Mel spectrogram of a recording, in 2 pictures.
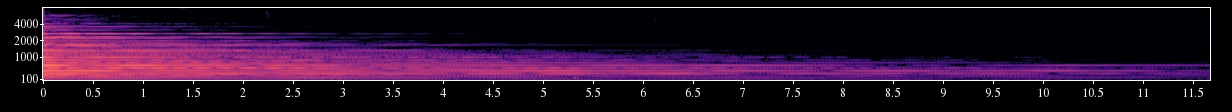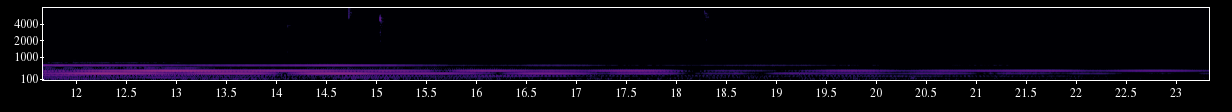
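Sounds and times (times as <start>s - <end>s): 
piano: 0.0s - 18.0s.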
